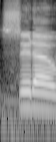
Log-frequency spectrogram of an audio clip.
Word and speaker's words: pseudo: But uh no, it's pseudo with a with a P. The P is silent.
